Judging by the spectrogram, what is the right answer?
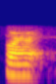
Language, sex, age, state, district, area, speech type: Manipuri, other, 45-60, Manipur, Imphal West, urban, conversation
